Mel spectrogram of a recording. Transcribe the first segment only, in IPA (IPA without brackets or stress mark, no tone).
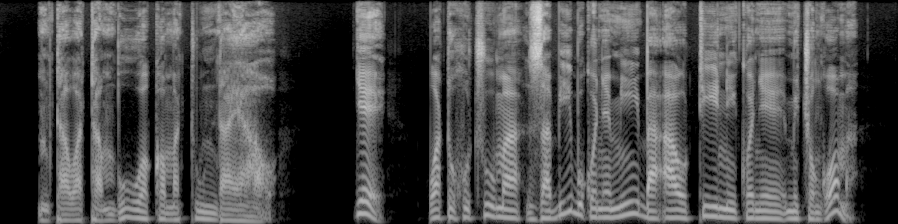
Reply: m̩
